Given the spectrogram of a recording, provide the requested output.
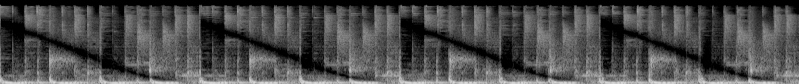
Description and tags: WhyDoWeLoop 120 bpm
120-bpm, drum-loop, drums, loop, percussion, rhythm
